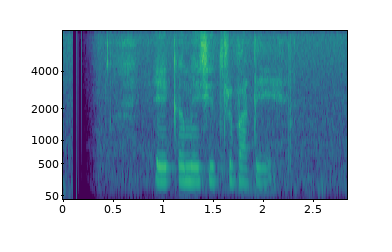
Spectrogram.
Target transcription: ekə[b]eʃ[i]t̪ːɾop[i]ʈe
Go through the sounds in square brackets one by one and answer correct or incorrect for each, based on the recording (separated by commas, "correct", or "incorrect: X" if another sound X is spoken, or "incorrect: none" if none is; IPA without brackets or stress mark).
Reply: incorrect: m, correct, incorrect: a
